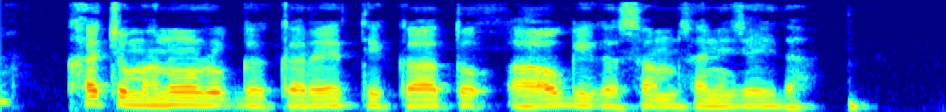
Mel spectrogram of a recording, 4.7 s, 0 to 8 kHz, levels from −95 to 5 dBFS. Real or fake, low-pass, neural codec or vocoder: fake; 7.2 kHz; vocoder, 44.1 kHz, 128 mel bands, Pupu-Vocoder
